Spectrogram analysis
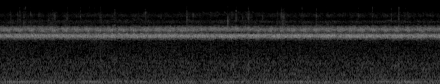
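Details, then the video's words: Many grass insects shrilling together on an early autumn night, an even, sustained high ringing drone, plus a soft low hum that comes and goes. "초가을 밤부터 새벽까지 백색소음 풀벌레 소리"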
